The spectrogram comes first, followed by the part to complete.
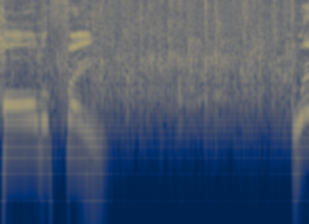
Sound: applauding

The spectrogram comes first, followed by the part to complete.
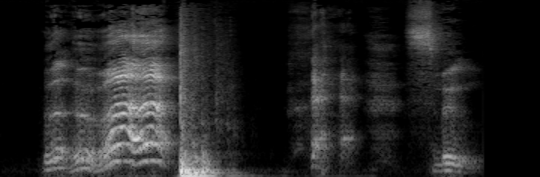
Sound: gasp!

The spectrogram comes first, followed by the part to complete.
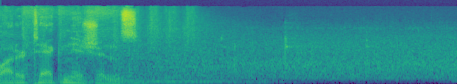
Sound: voiceover

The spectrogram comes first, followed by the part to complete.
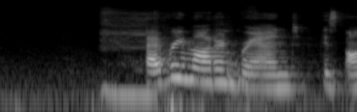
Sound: phone buzzes

